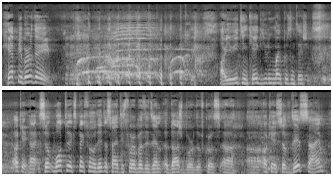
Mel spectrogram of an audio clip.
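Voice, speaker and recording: Man with a mellow voice. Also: fairly high pitch, sing-song, a little slow, pauses often, slight background noise. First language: Serbo-Croatian. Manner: hesitant, many fillers, joking asides. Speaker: conference presenter, data scientist. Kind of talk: conference talk with live demo.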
